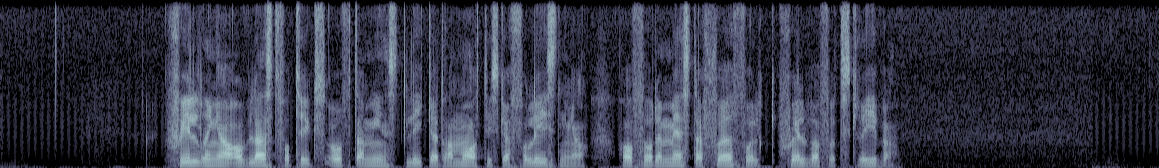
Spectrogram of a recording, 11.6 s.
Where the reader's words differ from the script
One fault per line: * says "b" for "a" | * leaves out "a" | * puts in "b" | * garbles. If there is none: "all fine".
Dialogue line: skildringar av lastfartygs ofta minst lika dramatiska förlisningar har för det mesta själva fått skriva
* puts in "sjöfolk"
